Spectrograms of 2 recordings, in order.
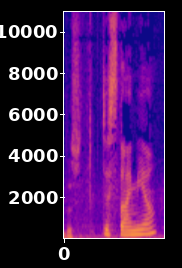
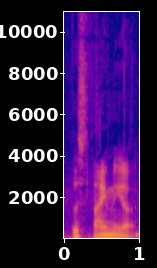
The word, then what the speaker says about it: Dysthymia: Dysthymia. – Dysthymia.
